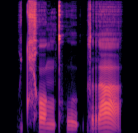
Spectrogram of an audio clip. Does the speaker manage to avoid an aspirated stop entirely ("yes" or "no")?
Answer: no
